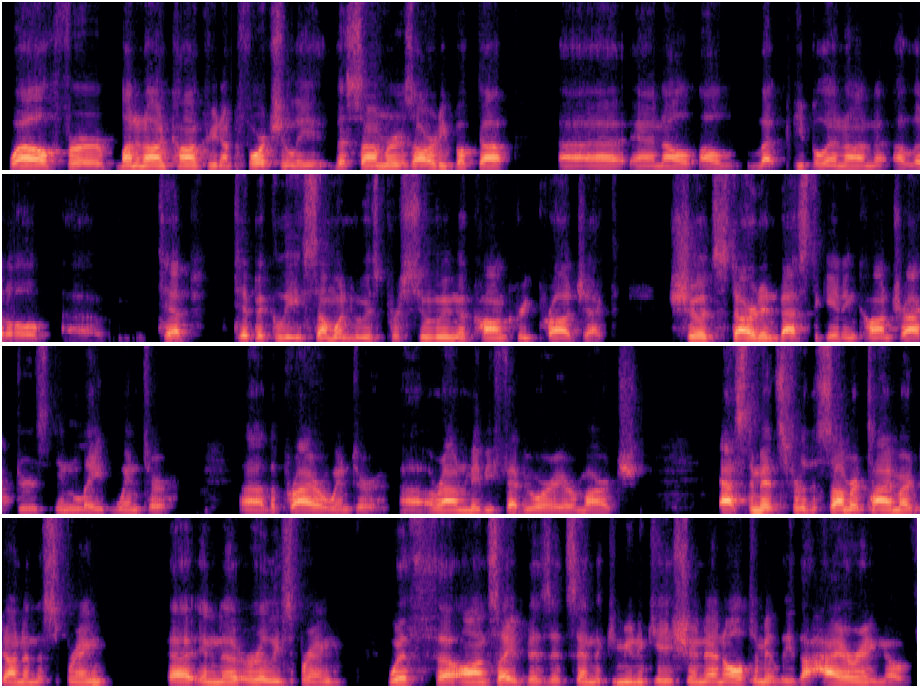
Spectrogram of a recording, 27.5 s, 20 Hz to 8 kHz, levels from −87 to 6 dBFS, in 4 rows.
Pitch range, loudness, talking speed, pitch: 90-100 Hz, -20 LUFS, 165 wpm, 95 Hz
